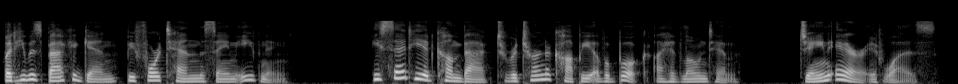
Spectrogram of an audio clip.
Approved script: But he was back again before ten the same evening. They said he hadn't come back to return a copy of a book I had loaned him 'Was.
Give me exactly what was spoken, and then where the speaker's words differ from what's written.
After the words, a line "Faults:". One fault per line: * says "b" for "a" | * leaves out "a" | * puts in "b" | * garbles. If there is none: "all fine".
But he was back again before ten the same evening. He said he had come back to return a copy of a book I had loaned him 'Jane Eyre' it was.
Faults:
* says "He" for "They"
* says "had" for "hadn't"
* puts in "Jane Eyre it"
